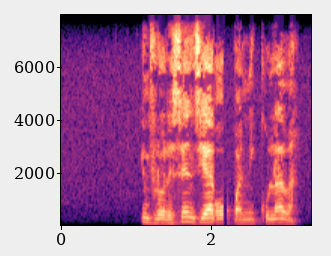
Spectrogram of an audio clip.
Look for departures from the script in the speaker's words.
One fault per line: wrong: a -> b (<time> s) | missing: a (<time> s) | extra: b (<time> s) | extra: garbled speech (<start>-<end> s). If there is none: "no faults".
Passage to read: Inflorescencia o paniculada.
no faults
